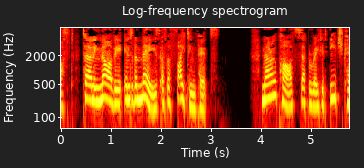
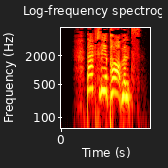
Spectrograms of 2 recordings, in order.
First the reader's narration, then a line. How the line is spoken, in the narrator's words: Narvi cried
